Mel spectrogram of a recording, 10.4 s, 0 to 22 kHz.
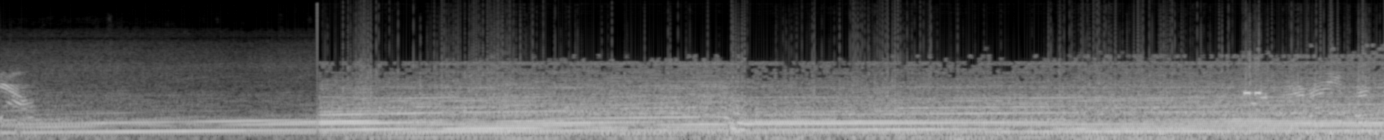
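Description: Chevrolet Corvette C8 Z06 on a track, the engine loud and close as it pulls hard with rising pitch, then a brief break for a gear change and another rising pull; a voice talks over the engine.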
